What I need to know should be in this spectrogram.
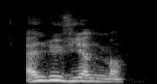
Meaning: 1. deposition of alluvium; alluviation 2. alluvial deposit
- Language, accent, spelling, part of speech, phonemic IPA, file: French, Canada, alluvionnement, noun, /a.ly.vjɔn.mɑ̃/, LL-Q150 (fra)-alluvionnement.wav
